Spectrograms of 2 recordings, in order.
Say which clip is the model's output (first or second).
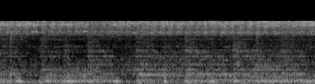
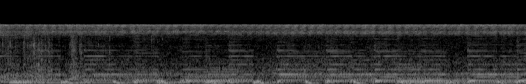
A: first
